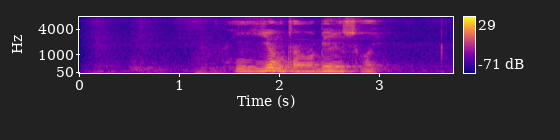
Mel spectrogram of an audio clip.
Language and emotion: Russian, neutral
